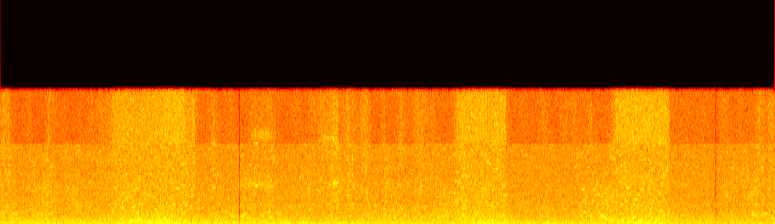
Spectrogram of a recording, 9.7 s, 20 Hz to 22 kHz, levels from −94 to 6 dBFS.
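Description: An underrun with held sample occurs at 2.99 s and 8.94 s: the output buffer emptied and the converter held its last value for about 12 ms, then 15 ms, flattening the speech briefly before playback resumed seamlessly with only a soft edge.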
